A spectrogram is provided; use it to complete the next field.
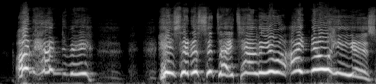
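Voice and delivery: shrill, very high, very loud shouting. Voicing a woman struggling against guards holding her back: yelling woman held back. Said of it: "you hear some yelling as guards try to hold back".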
